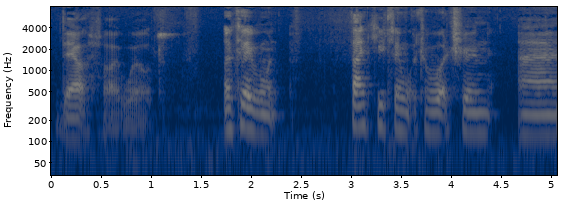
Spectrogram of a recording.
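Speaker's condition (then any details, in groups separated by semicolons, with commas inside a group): Cerebral palsy; mild, affects muscles and speech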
